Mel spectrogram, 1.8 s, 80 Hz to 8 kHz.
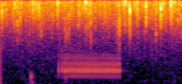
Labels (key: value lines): label: biophony, croak
recorder: SoundTrap 500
